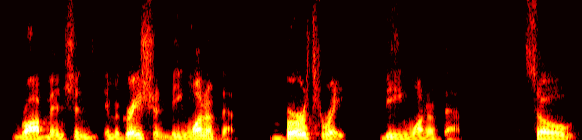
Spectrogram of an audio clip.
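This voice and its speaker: This is a man from Iran, a native Farsi speaker, talking as an interview guest at an ordinary mid-range pitch. He speaks earnestly and tends to stumble and repeat words at the start of phrases. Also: darkish tone. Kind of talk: conversational interview.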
